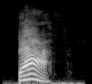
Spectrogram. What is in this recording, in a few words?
"bath", en GB; gcompris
